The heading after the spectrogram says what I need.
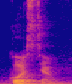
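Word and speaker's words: Костя: Kostya. Kostya. So yeah, the last two letters YA they pronounced like ya.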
